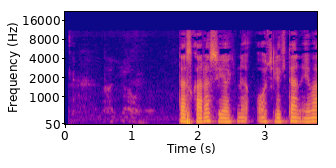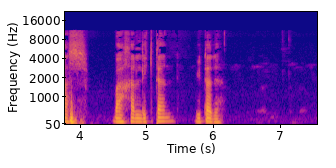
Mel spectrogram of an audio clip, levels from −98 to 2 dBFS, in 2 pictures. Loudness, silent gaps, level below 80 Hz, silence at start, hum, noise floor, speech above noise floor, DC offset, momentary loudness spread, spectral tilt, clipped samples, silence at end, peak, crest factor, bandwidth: -23 LUFS; none; -42 dBFS; 1.7 s; none; -65 dBFS; 44 dB; under 0.1%; 11 LU; -5.5 dB/octave; under 0.1%; 1.45 s; -2 dBFS; 24 dB; 11.5 kHz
